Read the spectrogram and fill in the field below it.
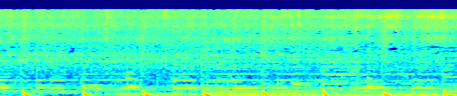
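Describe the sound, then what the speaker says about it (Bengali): Spices being sautéed in a pan with garlic, a continuous loud sizzle broken by regular sweeping scrapes of a utensil, roughly one every half second, with no talking. "এবার এর মধ্যে মশলাগুলো দিয়ে আরেকটু কষিয়ে নেব।"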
